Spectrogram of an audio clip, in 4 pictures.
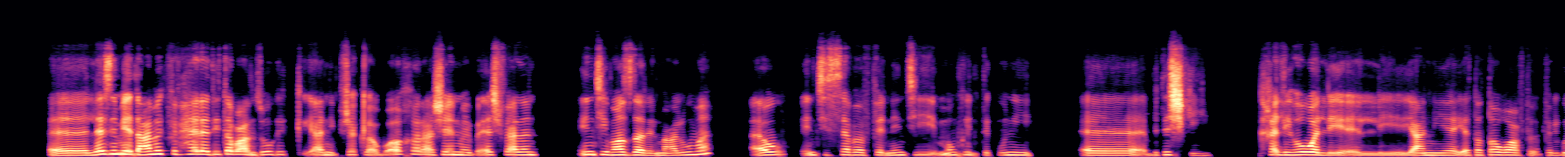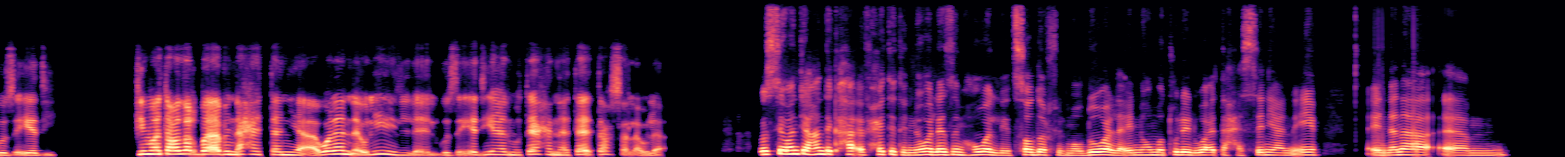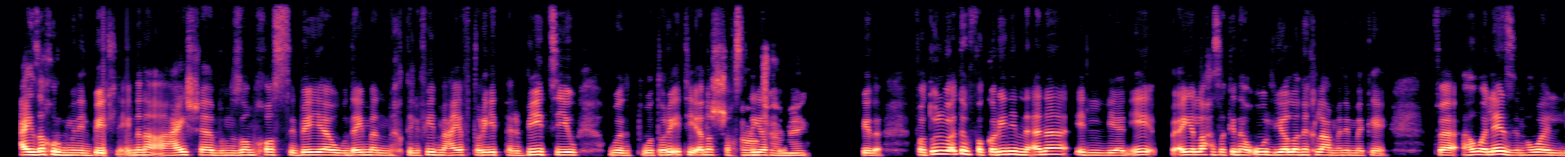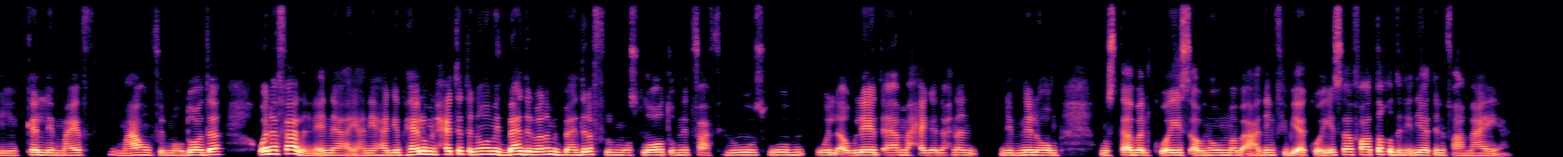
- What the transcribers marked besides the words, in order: other background noise
- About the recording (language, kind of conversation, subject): Arabic, advice, إزاي أنسّق الانتقال بين البيت الجديد والشغل ومدارس العيال بسهولة؟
